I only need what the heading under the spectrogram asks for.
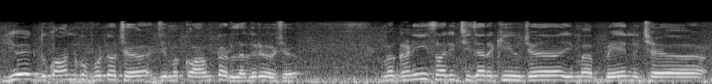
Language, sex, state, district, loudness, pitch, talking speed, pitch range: Marwari, male, Rajasthan, Churu, -12 LUFS, 195 Hz, 175 wpm, 180-205 Hz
